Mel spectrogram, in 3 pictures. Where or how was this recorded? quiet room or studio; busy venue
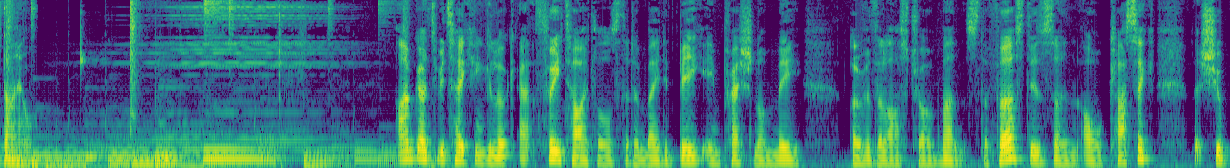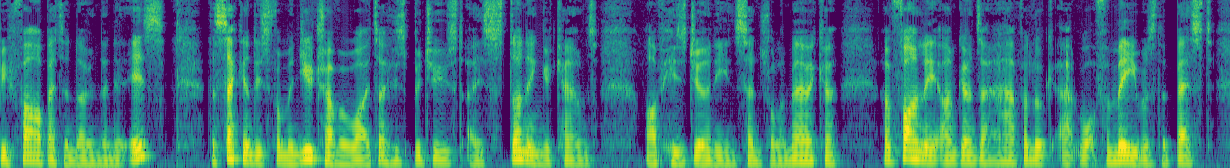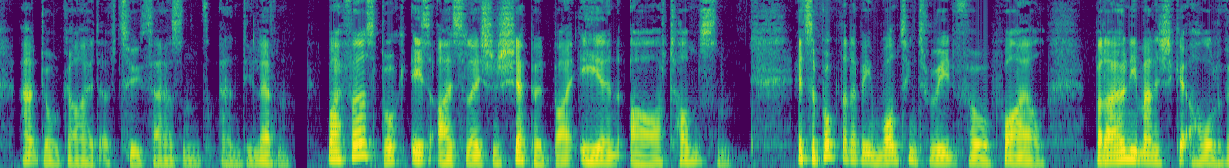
quiet room or studio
